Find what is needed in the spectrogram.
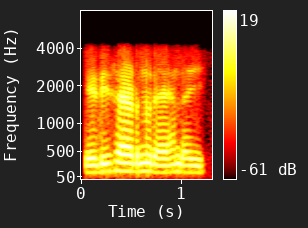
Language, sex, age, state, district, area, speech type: Punjabi, male, 18-30, Punjab, Bathinda, rural, conversation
